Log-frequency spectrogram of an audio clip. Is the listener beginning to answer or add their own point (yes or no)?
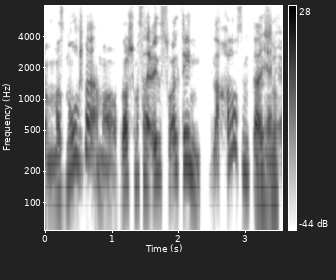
no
